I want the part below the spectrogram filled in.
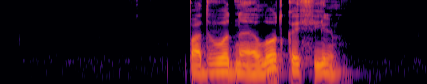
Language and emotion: Russian, neutral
